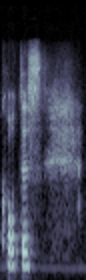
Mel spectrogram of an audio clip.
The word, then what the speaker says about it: Comhaltas: It's Comhaltas, how you spell it, Cultus.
